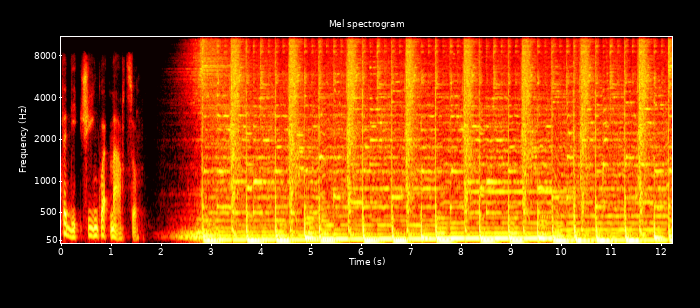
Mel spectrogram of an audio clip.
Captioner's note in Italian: Applauso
